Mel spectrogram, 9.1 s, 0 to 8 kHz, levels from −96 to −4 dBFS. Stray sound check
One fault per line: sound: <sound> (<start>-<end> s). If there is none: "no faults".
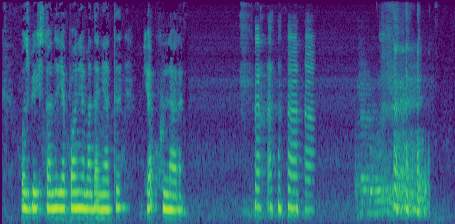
sound: laugh (4.8-6.3 s)
sound: laugh (7.1-8.6 s)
